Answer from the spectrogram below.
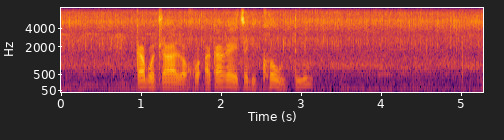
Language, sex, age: Tswana, male, 22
